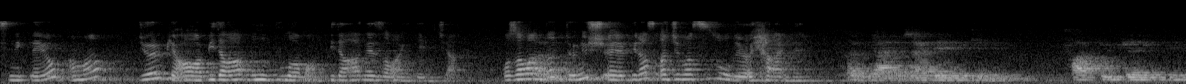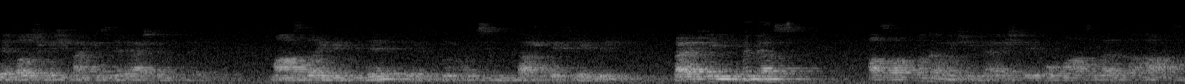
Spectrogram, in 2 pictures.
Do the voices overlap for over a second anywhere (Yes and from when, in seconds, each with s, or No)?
No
